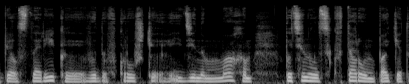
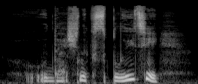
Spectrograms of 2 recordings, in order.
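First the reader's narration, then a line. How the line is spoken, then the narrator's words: Shuddering mutter. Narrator (Russian): пробормотал я с содроганием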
